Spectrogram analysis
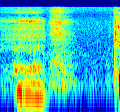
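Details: Ordinary snoring: one low, buzzing, slightly tonal snoring breath, then quiet breathing and a brief noise at the end.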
